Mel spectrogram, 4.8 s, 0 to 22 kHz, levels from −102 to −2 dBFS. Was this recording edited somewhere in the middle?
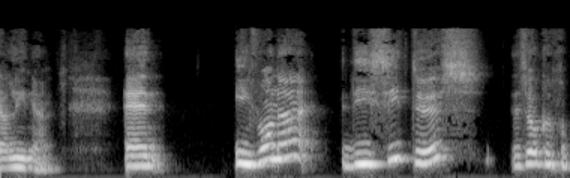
no; 0 cuts

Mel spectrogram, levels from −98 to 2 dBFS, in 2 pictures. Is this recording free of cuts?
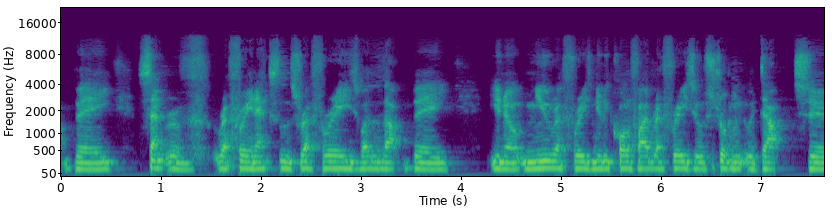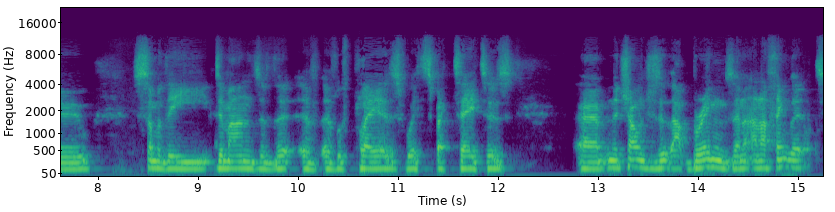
no; 2 cuts; at 9.2 s, 10.4 s

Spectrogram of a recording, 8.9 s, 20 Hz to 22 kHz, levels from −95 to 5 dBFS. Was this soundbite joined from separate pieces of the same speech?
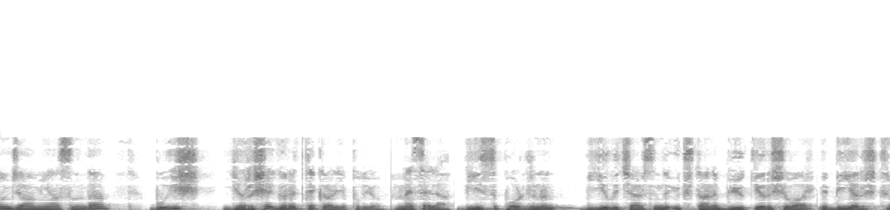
yes; 1 cut; at 3.0 s

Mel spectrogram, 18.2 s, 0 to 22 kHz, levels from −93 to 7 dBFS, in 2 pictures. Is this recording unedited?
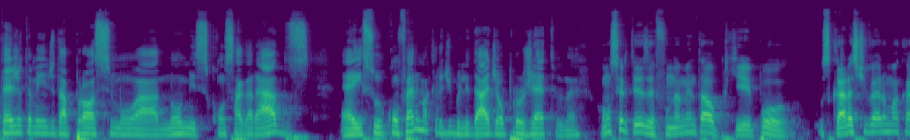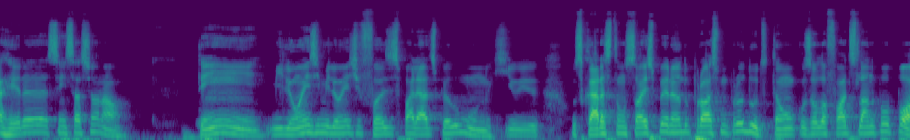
yes; 0 cuts

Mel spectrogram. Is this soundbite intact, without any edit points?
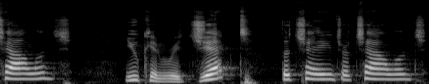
yes; 0 cuts

